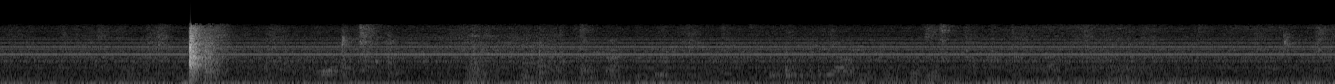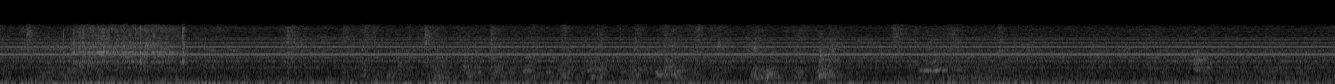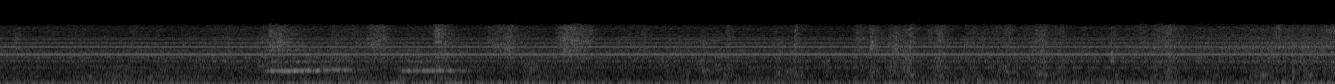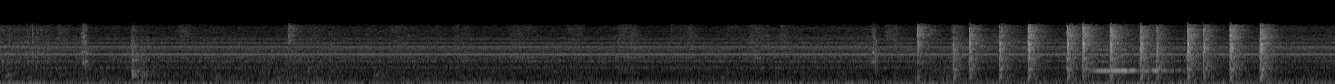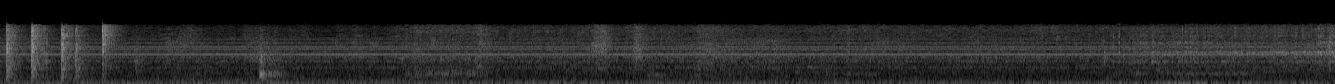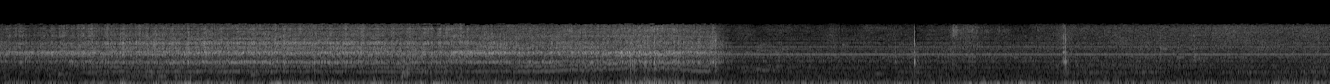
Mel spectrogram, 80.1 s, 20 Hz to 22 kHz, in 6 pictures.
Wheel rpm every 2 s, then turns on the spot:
0, 0, 0, 0, 0, 0, 10, 20, 0, 0, 0, 0, 0, 0, 0, 0, 0, 0, 0, 20, 10, 0, 0, 0, 0, 0, 0, 0, 0, 0, 0, 0, 20, 50, 70, 70, 50, 0, 10, 0.
38-40 76-78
